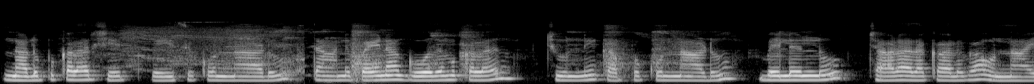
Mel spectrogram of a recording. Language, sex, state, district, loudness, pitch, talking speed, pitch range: Telugu, female, Telangana, Mahabubabad, -16 LUFS, 195 Hz, 75 wpm, 190-210 Hz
